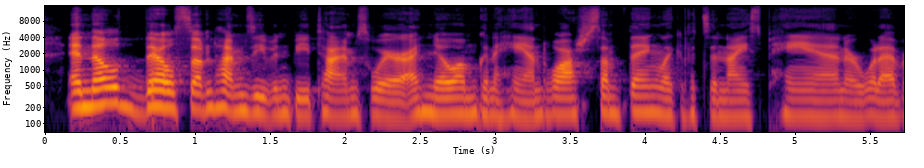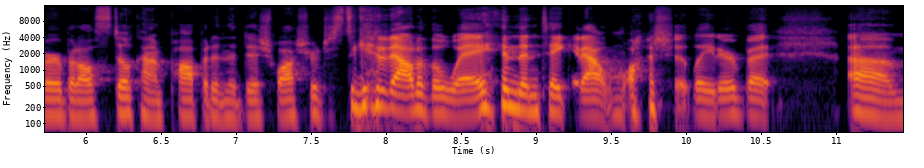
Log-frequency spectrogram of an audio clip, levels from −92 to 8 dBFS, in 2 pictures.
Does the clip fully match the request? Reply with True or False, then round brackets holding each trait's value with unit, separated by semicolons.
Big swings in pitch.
False (3.2 semitones)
